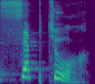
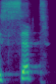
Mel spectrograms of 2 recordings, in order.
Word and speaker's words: sept: You never pronounce the P. Okay, Christine. Right. Yeah. And you I mean I know you don't pronounce it but even like as a leazison or whatever you call whatever you call it with t you wouldn't say sept you'd say set right you just pronounce t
